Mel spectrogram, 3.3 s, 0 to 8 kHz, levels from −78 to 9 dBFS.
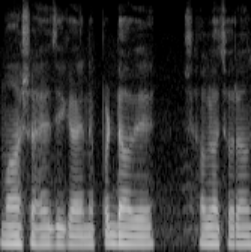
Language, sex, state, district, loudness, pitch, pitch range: Marwari, male, Rajasthan, Nagaur, -18 LUFS, 105 Hz, 100-105 Hz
